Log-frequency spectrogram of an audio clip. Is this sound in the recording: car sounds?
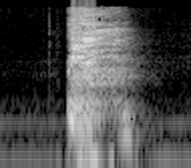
no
